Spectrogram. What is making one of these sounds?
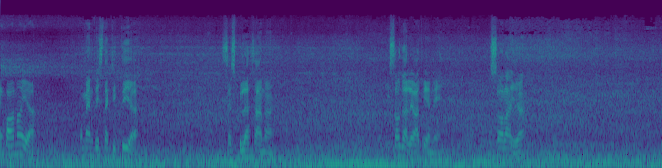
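Motorbikes drone past nearby.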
